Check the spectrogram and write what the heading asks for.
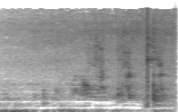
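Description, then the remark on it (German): Steady sizzling of onions frying in a pan, a bright continuous crackle with a few stirring scrapes and one sharper clatter near the end; no one speaks. “Zwiebeln, ihr hört die im Hintergrund.”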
